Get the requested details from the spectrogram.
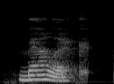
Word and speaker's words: malic: Malik.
